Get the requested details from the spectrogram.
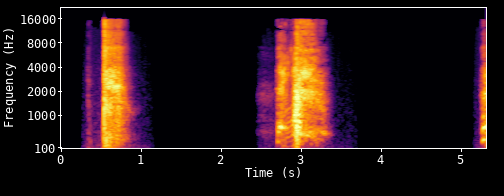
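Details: Male and female sneezing sounds, edited sound-effect compilation of different voices; sneeze.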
